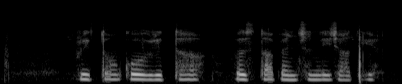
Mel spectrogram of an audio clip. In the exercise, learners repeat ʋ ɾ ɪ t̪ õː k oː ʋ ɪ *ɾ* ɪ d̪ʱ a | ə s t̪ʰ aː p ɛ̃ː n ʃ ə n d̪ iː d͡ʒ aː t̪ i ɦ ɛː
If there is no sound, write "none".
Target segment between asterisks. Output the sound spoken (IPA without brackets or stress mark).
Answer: ɾ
